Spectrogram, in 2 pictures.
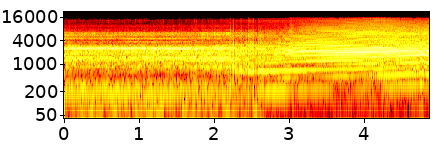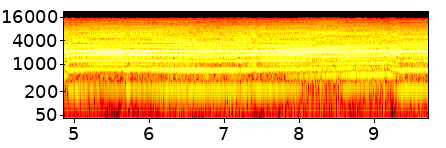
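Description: Yamaha FZ6's 600 cc inline-four engine accelerating hard: the revs climb, dip at a gear change about five seconds in, climb steadily again, and dip at another shift near the end. Low wind rumble on the microphone in the first couple of seconds.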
